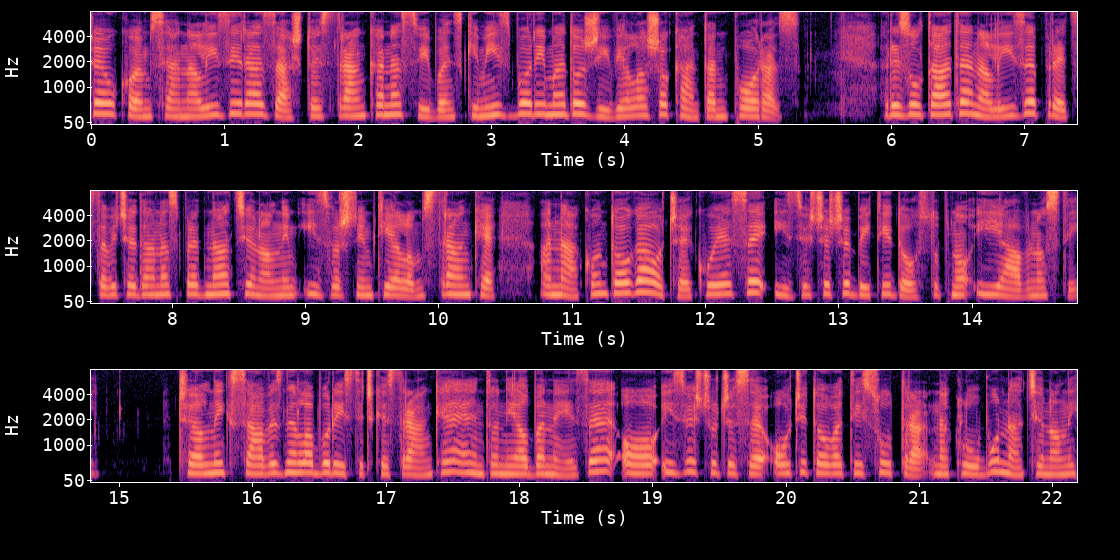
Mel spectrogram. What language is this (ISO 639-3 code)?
hrv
